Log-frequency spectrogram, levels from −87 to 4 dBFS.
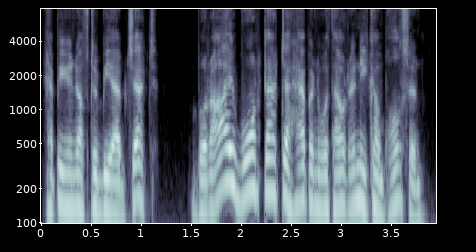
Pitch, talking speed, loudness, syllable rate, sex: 135 Hz, 230 wpm, -17 LUFS, 6.6 syllables/s, male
